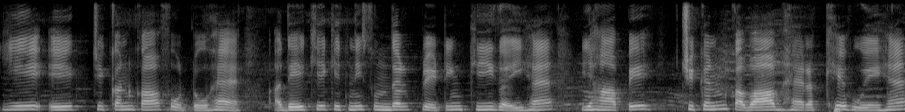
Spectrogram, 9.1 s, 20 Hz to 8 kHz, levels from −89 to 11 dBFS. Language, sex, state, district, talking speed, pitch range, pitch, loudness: Hindi, female, Bihar, Begusarai, 145 wpm, 200-235 Hz, 220 Hz, -25 LUFS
